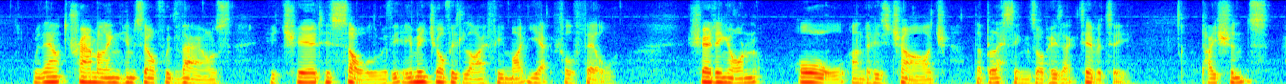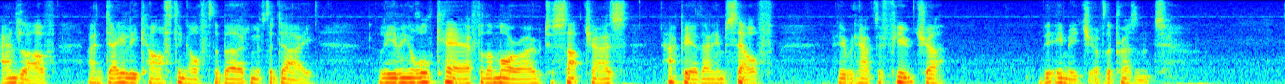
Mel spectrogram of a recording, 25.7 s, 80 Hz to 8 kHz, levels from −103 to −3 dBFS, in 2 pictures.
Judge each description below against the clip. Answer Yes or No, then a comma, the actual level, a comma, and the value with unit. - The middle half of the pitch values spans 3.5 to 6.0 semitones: No, average, 3.1 semitones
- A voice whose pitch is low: Yes, low, 115 Hz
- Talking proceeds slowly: No, average, 145 wpm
